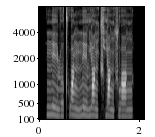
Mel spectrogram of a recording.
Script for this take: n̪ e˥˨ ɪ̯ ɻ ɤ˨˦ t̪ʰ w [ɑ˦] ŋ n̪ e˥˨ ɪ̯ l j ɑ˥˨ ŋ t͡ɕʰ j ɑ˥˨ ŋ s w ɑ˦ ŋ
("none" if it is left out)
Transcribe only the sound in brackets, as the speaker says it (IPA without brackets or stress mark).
ɑ˥˨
